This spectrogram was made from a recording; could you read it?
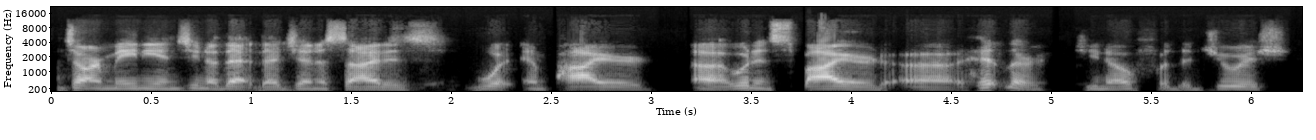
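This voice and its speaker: A young man from Azerbaijan talks casually as a podcast guest. His voice sits low and the sound is dry and close. He rambles, restarts sentences and keeps filling gaps with "you know" and "like.". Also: flat delivery, normal speed, no room sound. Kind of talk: casual interview chat.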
